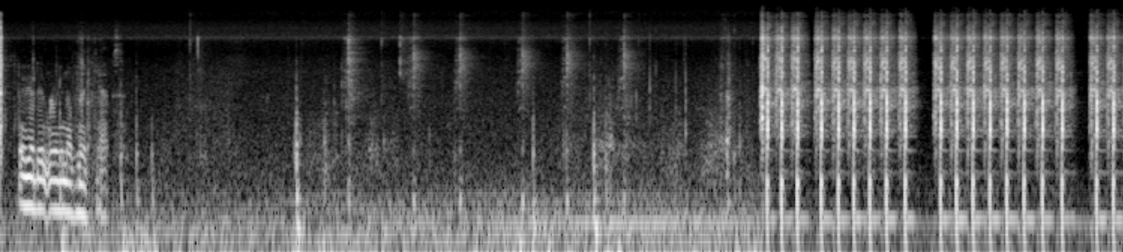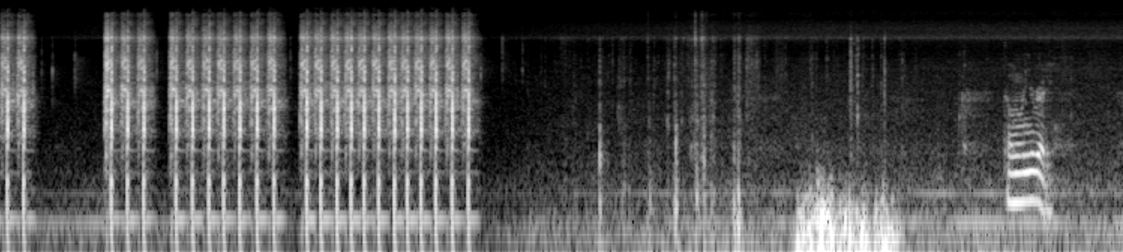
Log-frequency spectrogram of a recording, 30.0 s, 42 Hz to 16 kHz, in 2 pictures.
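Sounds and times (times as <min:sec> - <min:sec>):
airsoft gun automatic bursts: 0:10.1 - 0:15.5, 0:16.4 - 0:21.4.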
